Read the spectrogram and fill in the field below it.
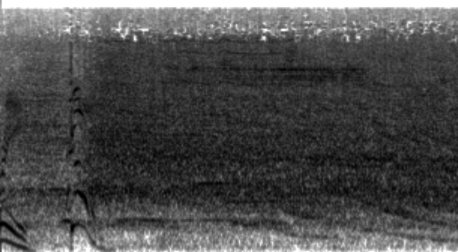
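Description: A large crowd erupts in loud cheering.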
